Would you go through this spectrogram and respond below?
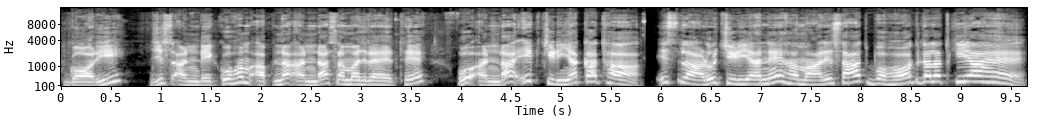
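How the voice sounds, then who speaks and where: A man playing a commanding, excitable male crow husband in a children's cartoon, speaking emphatically. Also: fairly high pitch, a little slow, no room sound. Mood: angry, rejecting. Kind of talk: Hindi children's cartoon dialogue.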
